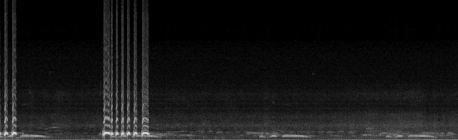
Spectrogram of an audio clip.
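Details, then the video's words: Big-voiced local zebra dove from Java, on a recording used to lure birds into singing: a short burst, then a loud run of ringing coo notes, followed by scattered soft, low cooing phrases. "Pancingan Perkutut Agar Bunyi, Suara Besar Mantab"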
